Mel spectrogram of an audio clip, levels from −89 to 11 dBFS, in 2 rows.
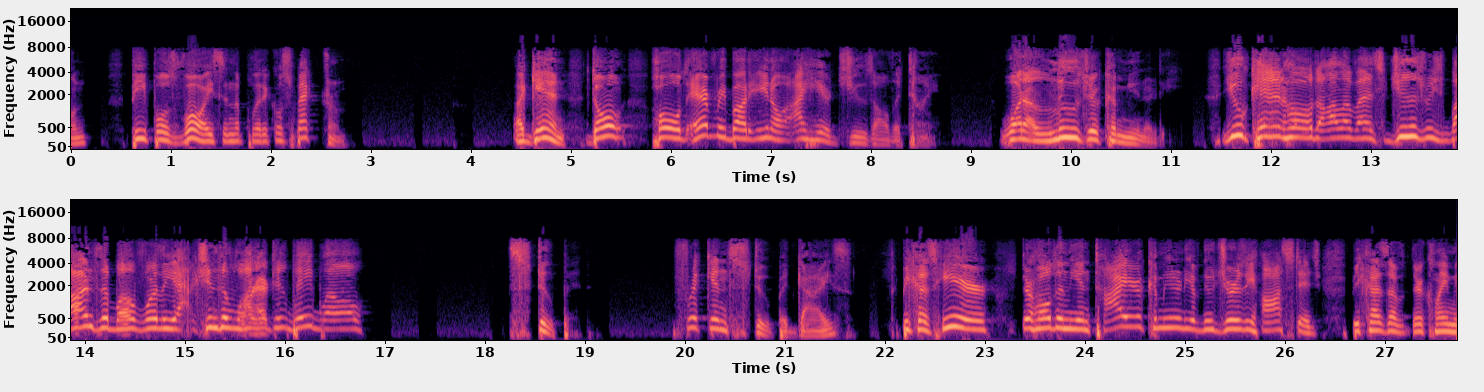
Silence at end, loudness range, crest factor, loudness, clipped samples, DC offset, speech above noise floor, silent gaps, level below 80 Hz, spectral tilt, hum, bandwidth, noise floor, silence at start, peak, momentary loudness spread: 0 s; 8 LU; 16 dB; -16 LUFS; under 0.1%; under 0.1%; 51 dB; none; -46 dBFS; -5 dB/octave; none; 10 kHz; -67 dBFS; 0 s; 0 dBFS; 15 LU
